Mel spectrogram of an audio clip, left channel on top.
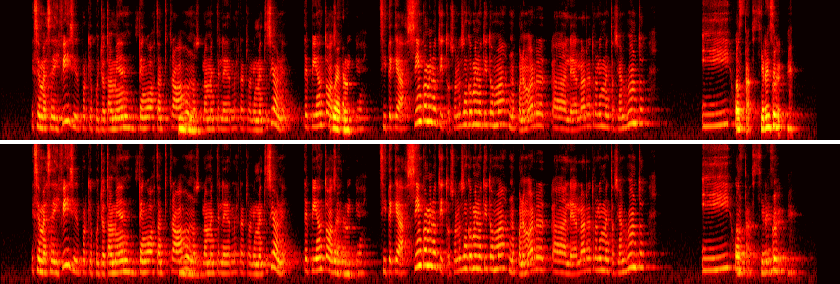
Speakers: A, on the right; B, on the left.
A: Y se me hace difícil porque pues yo también tengo bastante trabajo,
B: Ujú.
A: no solamente leer las retroalimentaciones. Te pido entonces
B: Bueno,
A: de que si te quedas cinco minutitos, solo cinco minutitos más, nos ponemos a, re- a leer la retroalimentación juntos y juntas.
B: o sea, quiere decir,
A: Mm.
